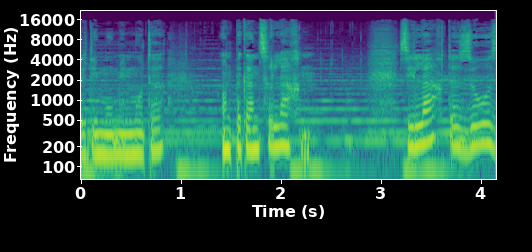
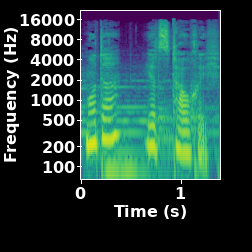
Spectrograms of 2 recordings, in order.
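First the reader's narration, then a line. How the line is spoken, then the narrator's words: Plain. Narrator (German): sagte Mumin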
